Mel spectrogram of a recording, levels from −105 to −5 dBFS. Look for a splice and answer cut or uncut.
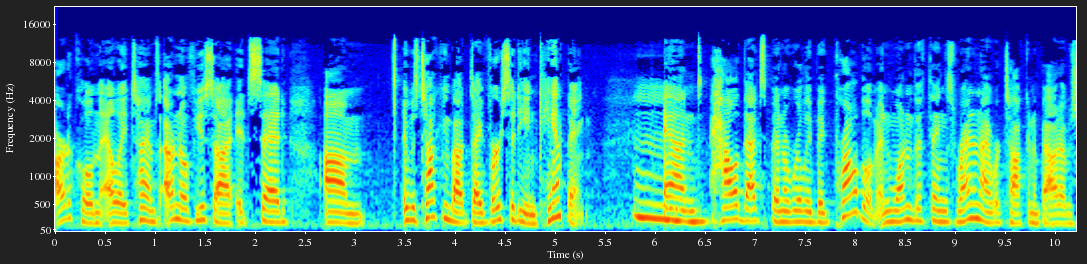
uncut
